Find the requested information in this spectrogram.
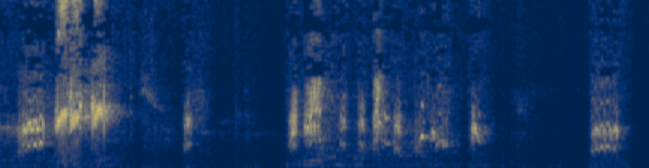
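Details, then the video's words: Red-whiskered bulbul calling the flock: a quick run of bright, chirpy, slightly harsh notes, then a busier cluster of chattering chirps, a short single note, and a final brief chirpy burst after a pause. "Chim chào mào gọi đàn"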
